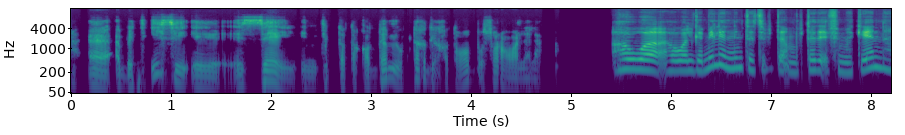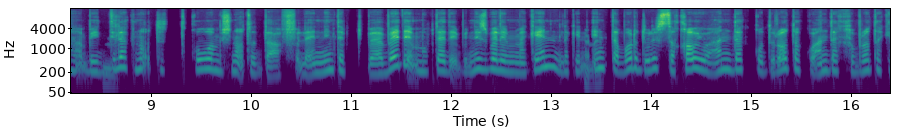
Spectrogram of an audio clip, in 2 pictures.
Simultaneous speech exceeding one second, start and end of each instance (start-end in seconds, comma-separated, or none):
none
